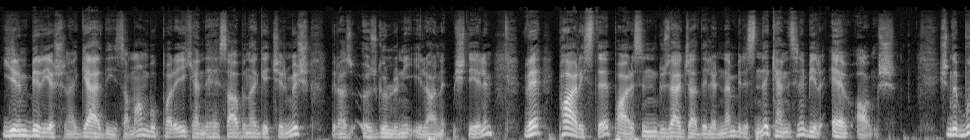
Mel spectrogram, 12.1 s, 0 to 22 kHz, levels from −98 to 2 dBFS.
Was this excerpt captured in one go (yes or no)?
yes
